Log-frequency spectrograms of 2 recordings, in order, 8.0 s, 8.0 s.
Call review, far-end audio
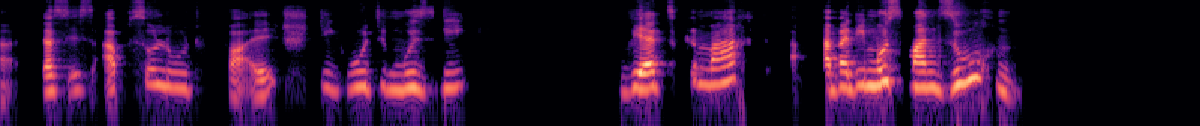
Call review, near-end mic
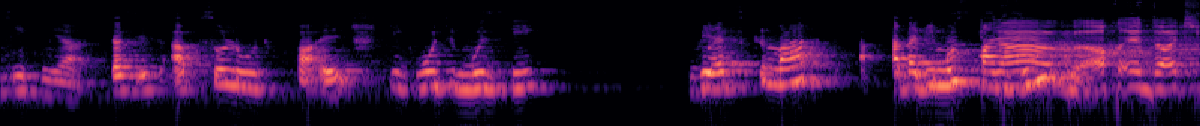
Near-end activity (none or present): present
